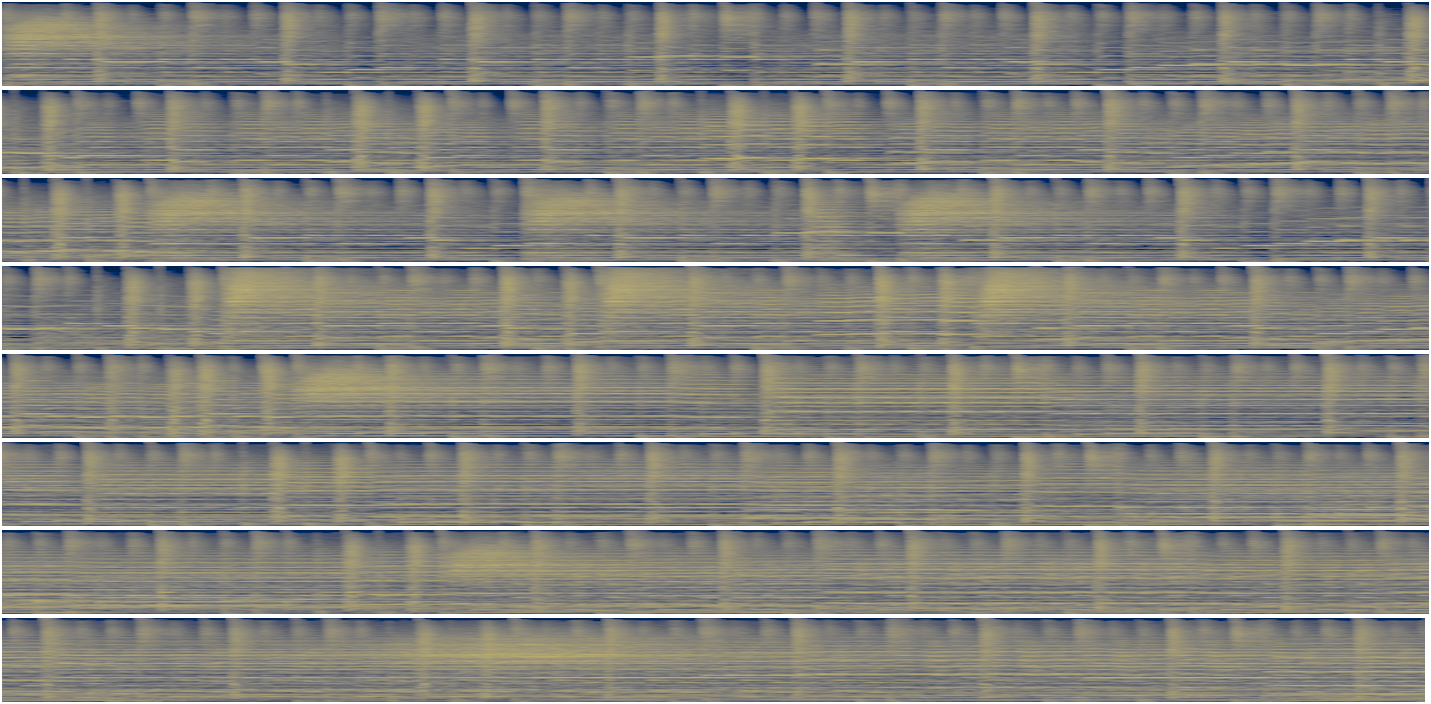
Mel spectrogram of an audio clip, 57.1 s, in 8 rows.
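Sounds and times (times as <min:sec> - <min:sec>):
forest combat music loop: 0:00.0 - 0:57.0.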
